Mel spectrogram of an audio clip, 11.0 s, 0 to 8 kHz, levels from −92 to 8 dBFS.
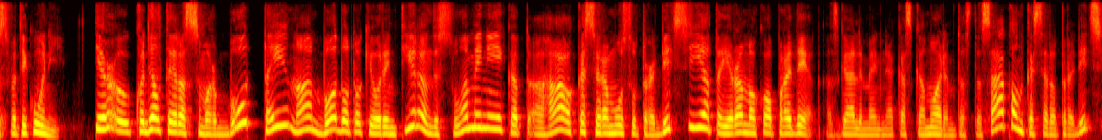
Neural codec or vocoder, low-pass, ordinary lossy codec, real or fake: codec, 24 kHz, 0.9 kbps, WavTokenizer, small release; 7.2 kHz; AAC, 48 kbps; fake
